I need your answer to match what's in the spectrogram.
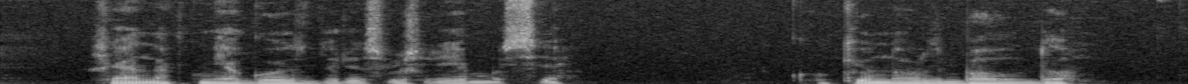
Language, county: Lithuanian, Marijampolė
